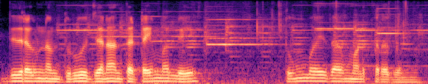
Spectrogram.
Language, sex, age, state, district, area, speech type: Kannada, male, 30-45, Karnataka, Chitradurga, rural, spontaneous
